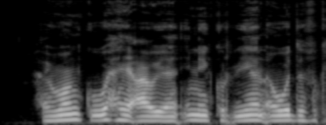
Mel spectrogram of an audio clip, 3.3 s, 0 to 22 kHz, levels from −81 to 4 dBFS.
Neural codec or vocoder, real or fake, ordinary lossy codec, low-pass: none; real; none; none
